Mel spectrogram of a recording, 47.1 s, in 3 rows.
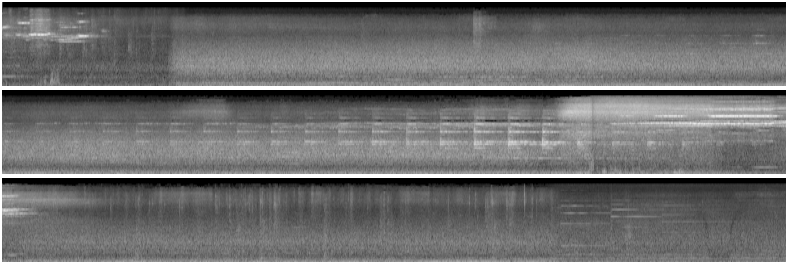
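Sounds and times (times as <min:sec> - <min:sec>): brakes and wheels squealing: 0:00.0 - 0:03.2, 0:18.4 - 0:33.4
diesel train rumble: 0:00.0 - 0:47.0.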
